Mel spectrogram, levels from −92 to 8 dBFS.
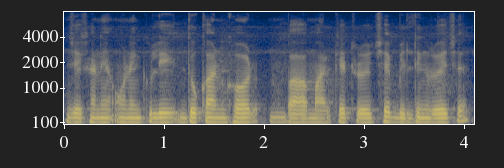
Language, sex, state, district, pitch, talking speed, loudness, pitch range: Bengali, female, Tripura, West Tripura, 115 Hz, 115 wpm, -18 LUFS, 110-115 Hz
